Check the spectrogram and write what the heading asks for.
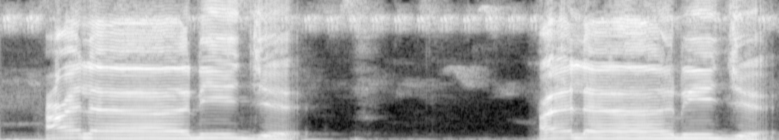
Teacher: huruf ja adalah huruf Qalqalah atau huruf pantul apabila berharakat sukun maka huruf Ja harus dibaca pantul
